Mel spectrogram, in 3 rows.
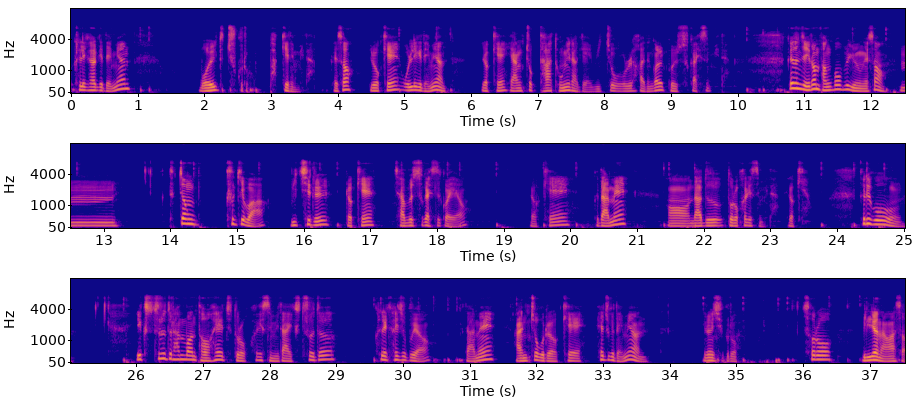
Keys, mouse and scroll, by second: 0.9 click, 2.1 click, 4.8 click, 5.6-10.0 alt+drag, 10.3 alt+middle click, 11.6 click, 12.5-14.2 alt+drag, 15.2 click, 16.1 alt+click, 17.3 click, 18.3-18.8 alt+drag, 19.5 click, 21.3 click, 21.8-23.7 alt+drag, 24.1 drag, 24.6-25.7 alt+drag, 29.4 click, 30.2 alt+right click, 30.5 alt+middle click, 30.7 alt+click, 31.6-34.4 drag, 34.0 alt+middle click, 34.0 alt+right click, 34.6 alt+click, 34.6 alt+middle click, 34.6 alt+right click, 35.1 4, 35.5 alt+click, 35.7 alt+right click, 36.5 alt+right click, 36.9 alt+middle click.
